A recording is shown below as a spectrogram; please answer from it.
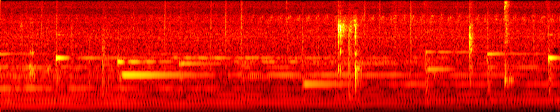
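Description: Quiet suspense film score: a low held drone under sparse, high single notes that shift pitch every second or so, with a few faint ticks in the second half.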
